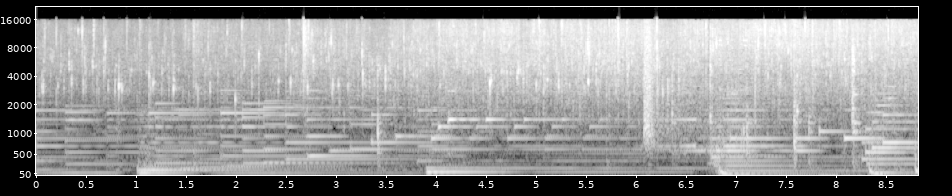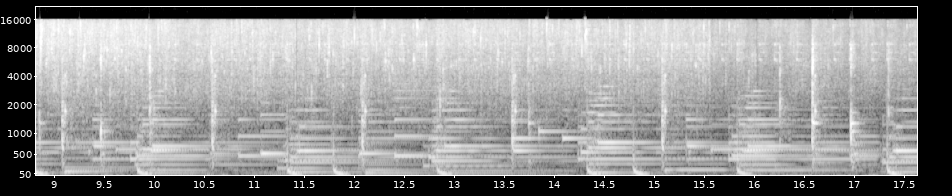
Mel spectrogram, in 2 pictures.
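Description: Chopped onion and garlic sizzling as they fry in oil in a pan, with the odd scrape and click of a wooden spatula stirring. Background music with a bass line plays throughout.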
